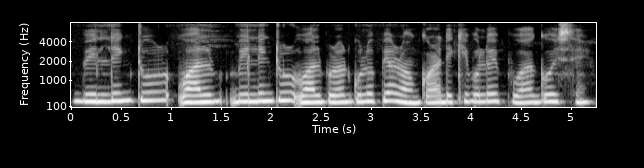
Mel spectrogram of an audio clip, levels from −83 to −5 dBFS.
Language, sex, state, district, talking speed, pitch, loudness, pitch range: Assamese, female, Assam, Sonitpur, 150 wpm, 250 Hz, -13 LUFS, 235-265 Hz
